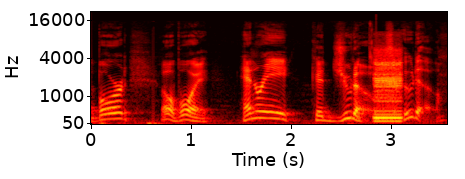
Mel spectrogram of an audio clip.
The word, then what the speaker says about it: Cejudo: player on the board oh boy Henry Kudo cejudo cejudo so this one's pronounced with an H the other one's not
